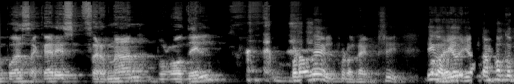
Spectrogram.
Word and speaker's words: Braudel: Braudel, sí. Digo, yo tampoco pronuncio como francés y nunca lo vamos a lograr, evidentemente, ¿no?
